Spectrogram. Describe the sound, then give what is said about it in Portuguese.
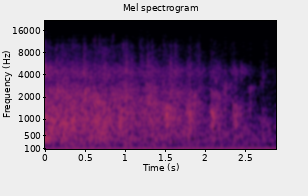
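An audience claps steadily in thanks to God, a dense wash of many hands beating together that holds at an even level throughout, with no voices standing out above it. “Agradeça a Ele nesse momento enquanto você o aplaude.”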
